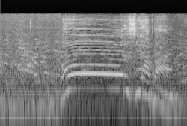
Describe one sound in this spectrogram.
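A child calls out loudly with a long held shout.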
